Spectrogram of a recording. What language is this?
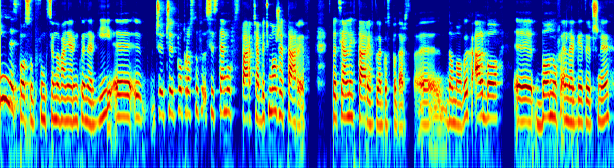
Polish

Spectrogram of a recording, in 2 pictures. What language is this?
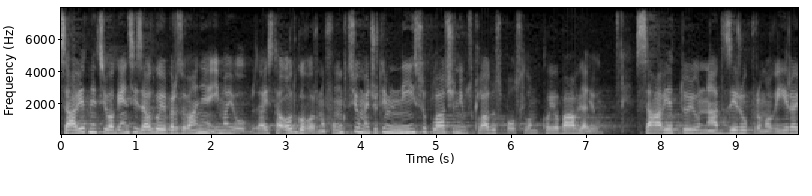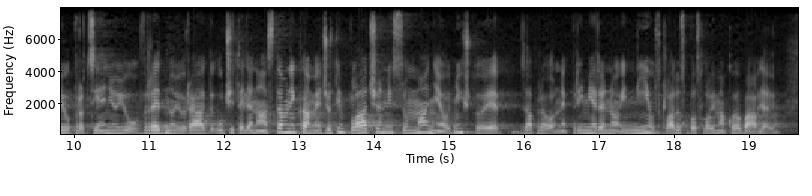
Croatian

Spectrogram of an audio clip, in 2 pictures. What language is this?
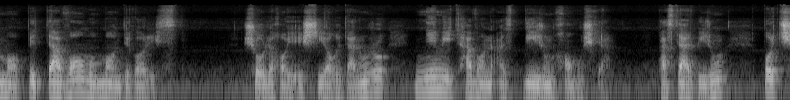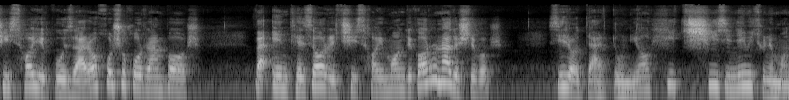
Persian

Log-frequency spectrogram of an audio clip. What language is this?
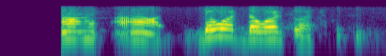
Konkani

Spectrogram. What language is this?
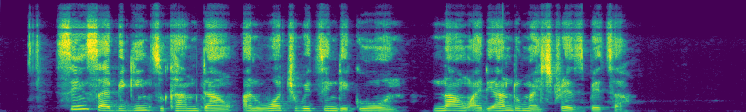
Nigerian Pidgin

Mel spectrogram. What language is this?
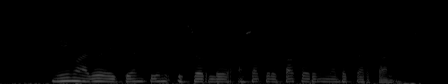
Marathi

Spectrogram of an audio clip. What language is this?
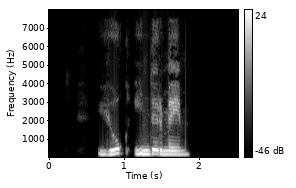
Bashkir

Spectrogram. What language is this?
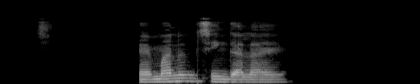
Lasi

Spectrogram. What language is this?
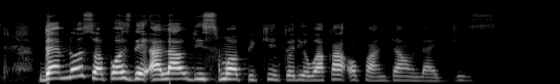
Nigerian Pidgin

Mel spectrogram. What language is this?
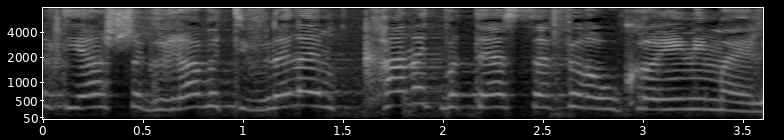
Hebrew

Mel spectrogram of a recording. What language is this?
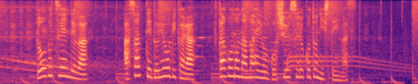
Japanese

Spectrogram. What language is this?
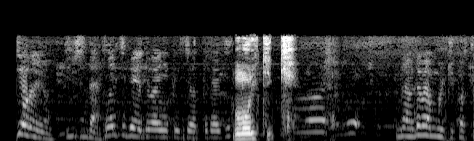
Russian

